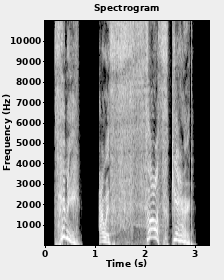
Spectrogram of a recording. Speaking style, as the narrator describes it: wheezed the giant ball of ginger fluff

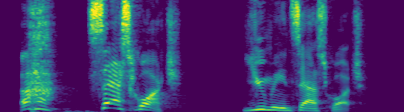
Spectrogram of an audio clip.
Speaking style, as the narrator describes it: Bucky shouted

